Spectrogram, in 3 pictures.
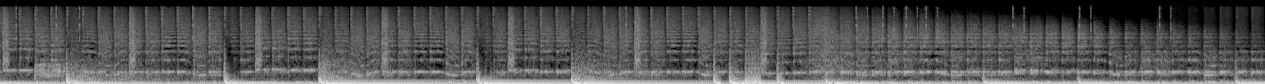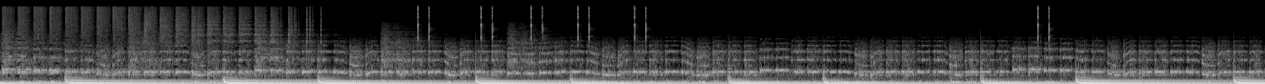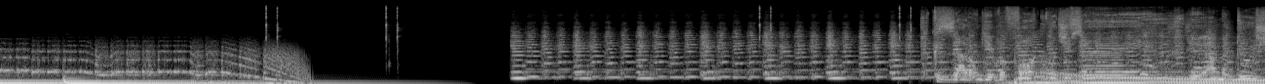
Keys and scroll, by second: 0.4 typing, 1.8-2.8 typing, 13.3 ctrl+alt+z, 13.4 ctrl+alt+z, 13.7 ctrl+alt+z, 13.8 ctrl+alt+z.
